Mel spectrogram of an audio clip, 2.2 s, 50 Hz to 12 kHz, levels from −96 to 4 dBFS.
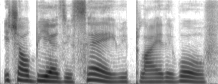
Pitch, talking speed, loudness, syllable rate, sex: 170 Hz, 245 wpm, -18 LUFS, 4.8 syllables/s, female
